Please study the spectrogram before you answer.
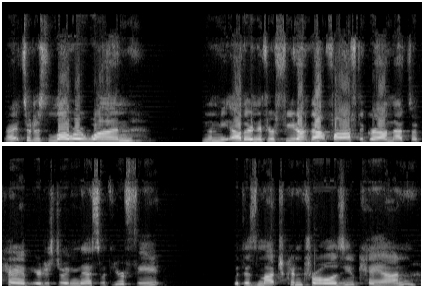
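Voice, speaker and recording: A woman's voice: high voice, fairly even intonation, fairly quick, poor audio. A woman leading a live chair yoga class, upbeat and joking as she counts reps, a little out of breath at times. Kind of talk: live fitness class instruction.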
